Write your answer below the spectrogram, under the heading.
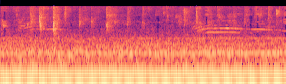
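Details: Domestic cat giving a faint, thin meow that rises and wavers near the end of a short stretch, heard over a steady low hum and background hiss, with a person's soothing voice nearby.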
